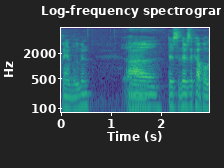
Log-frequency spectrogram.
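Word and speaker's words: Van Leeuwen: you guys have them in new york it's pronounced van luven um there's there's a couple that have popped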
